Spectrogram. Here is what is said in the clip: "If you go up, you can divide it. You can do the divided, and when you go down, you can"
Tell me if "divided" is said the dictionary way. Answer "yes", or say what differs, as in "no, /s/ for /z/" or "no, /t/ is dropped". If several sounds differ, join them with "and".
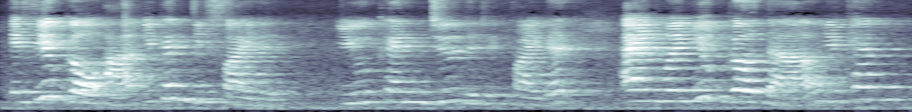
no, /f/ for /v/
